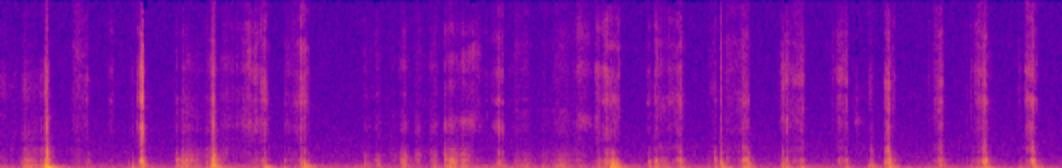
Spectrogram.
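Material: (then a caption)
Plaster. A small, solid plaster excavation block held in the hand is scraped with a metal pick tool. The result is a series of short, dry, rasping scrapes that come at an uneven pace over a quiet background. The scrapes are dull and low-weighted, with little ring after each stroke.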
